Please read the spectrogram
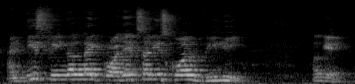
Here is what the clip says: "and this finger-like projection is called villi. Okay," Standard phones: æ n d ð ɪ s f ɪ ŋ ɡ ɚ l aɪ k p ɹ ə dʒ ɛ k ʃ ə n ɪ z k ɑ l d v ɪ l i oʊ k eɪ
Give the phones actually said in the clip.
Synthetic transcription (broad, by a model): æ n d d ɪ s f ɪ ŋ ɡ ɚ l aɪ k p ɹ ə dʒ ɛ k s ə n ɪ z k ɑ l d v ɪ l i oʊ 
